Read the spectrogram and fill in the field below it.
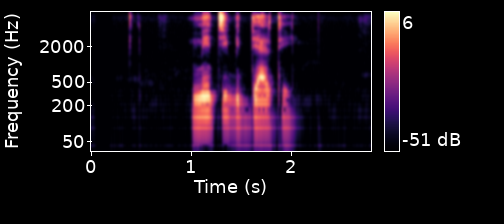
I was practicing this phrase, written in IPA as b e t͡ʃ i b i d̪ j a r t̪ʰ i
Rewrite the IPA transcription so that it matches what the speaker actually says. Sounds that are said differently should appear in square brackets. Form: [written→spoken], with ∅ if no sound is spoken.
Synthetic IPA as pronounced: [b→m] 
